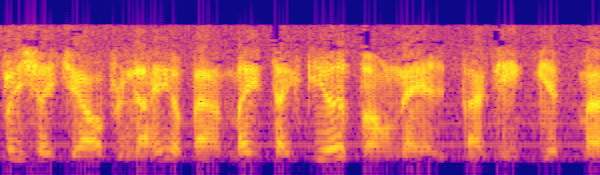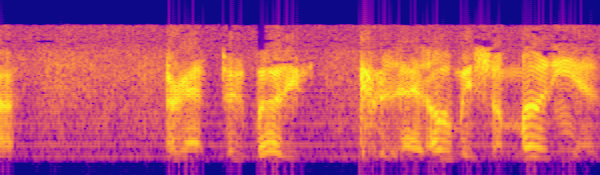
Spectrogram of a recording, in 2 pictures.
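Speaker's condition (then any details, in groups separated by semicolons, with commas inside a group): Slurred speech; stroke 3 years ago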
